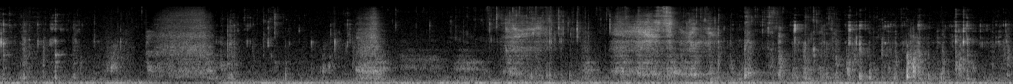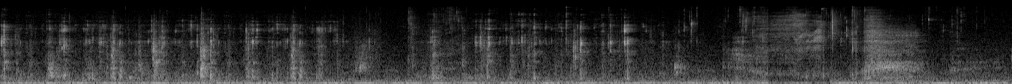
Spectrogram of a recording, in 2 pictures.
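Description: Close-miked wet chewing and lip-smacking of someone eating spicy braised beef short ribs, a continual run of small clicks and squelches, over a steady low hum.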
